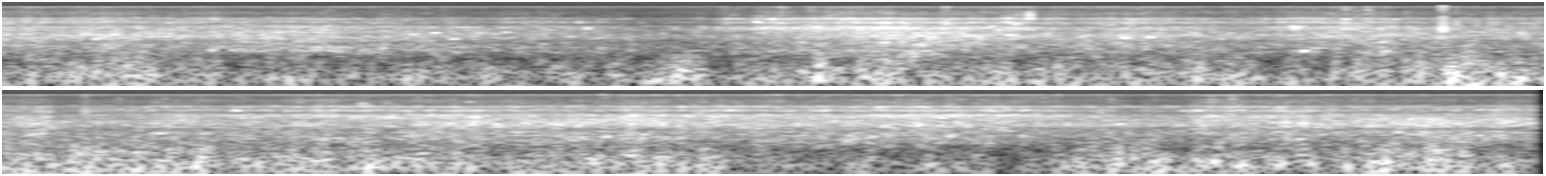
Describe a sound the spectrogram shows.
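A fishing reel clicks as a line is wound in.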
